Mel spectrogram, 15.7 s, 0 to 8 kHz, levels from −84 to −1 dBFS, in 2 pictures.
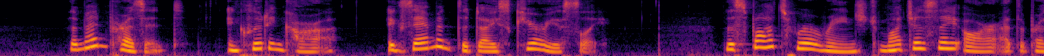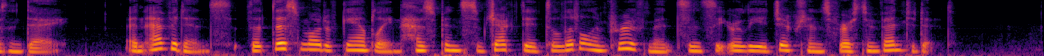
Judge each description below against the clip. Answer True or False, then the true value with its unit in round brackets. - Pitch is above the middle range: True (215 Hz)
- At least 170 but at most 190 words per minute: False (155 wpm)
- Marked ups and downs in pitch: True (5.8 semitones)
